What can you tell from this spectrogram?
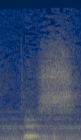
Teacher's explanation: /des(k)s/ sometimes sounds as if the /k/ is entirely gone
